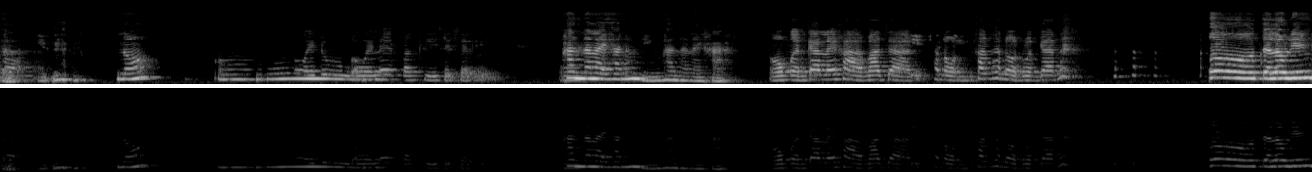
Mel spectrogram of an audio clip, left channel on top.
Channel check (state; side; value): quieter; right; 30.0 dB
